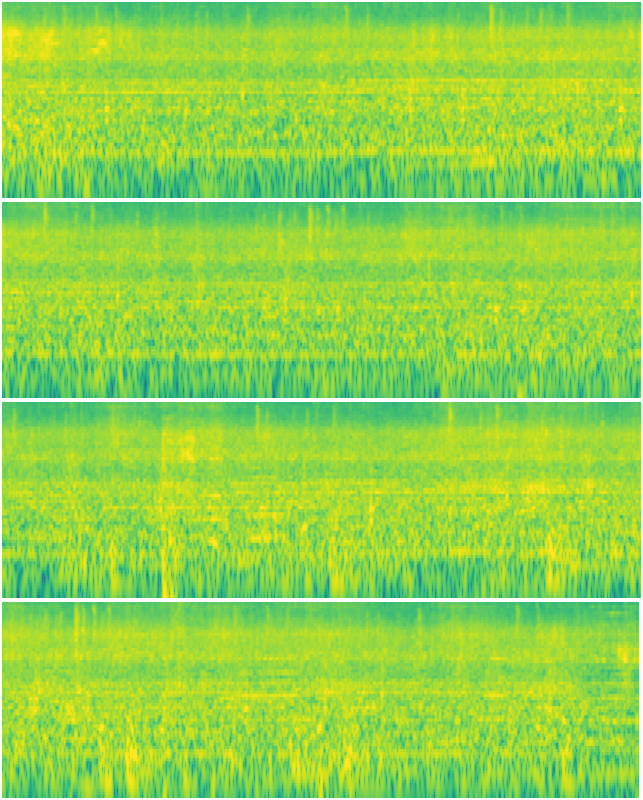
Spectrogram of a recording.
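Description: Tyres roll over a rough dirt road.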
